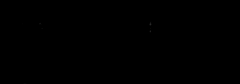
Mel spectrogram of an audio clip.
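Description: Near silence broken by a few faint, sharp clicks: three in quick succession at the start and one more about a second and a half in.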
